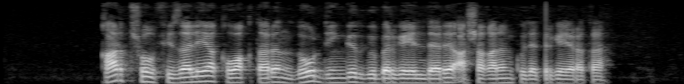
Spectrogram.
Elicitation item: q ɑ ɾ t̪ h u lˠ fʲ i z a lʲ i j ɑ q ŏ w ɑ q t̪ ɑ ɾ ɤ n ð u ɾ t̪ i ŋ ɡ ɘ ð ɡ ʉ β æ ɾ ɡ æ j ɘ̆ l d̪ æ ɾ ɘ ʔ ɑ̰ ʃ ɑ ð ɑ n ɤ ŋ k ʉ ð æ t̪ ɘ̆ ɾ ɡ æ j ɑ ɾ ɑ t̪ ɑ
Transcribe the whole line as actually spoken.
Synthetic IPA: q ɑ ɾ t̪ ʃ u lˠ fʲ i z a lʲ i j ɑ q ŏ w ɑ q t̪ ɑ ɾ ɤ n ð u ɾ d̪ i ŋ ɡ ɘ ð ɡ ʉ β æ ɾ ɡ æ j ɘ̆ l d̪ æ ɾ ɘ ʔ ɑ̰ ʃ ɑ ʁ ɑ n ɤ ŋ k ʉ ð æ t̪ ɘ̆ ɾ ɡ æ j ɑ ɾ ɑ t̪ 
